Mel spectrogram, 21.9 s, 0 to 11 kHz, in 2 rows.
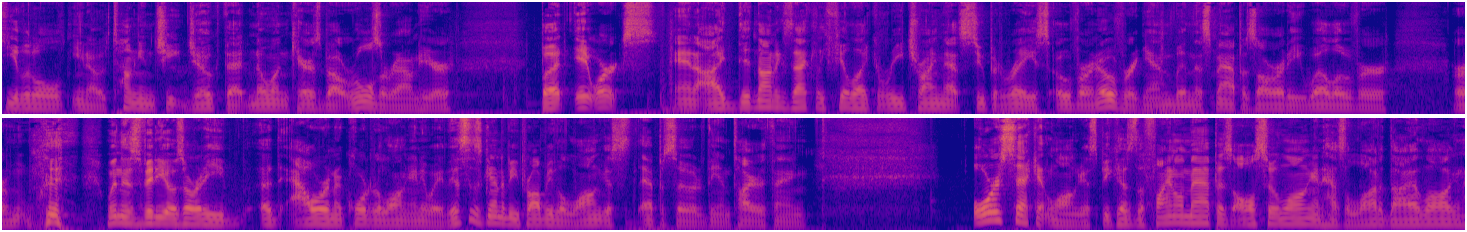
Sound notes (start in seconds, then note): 11.0 chuckles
